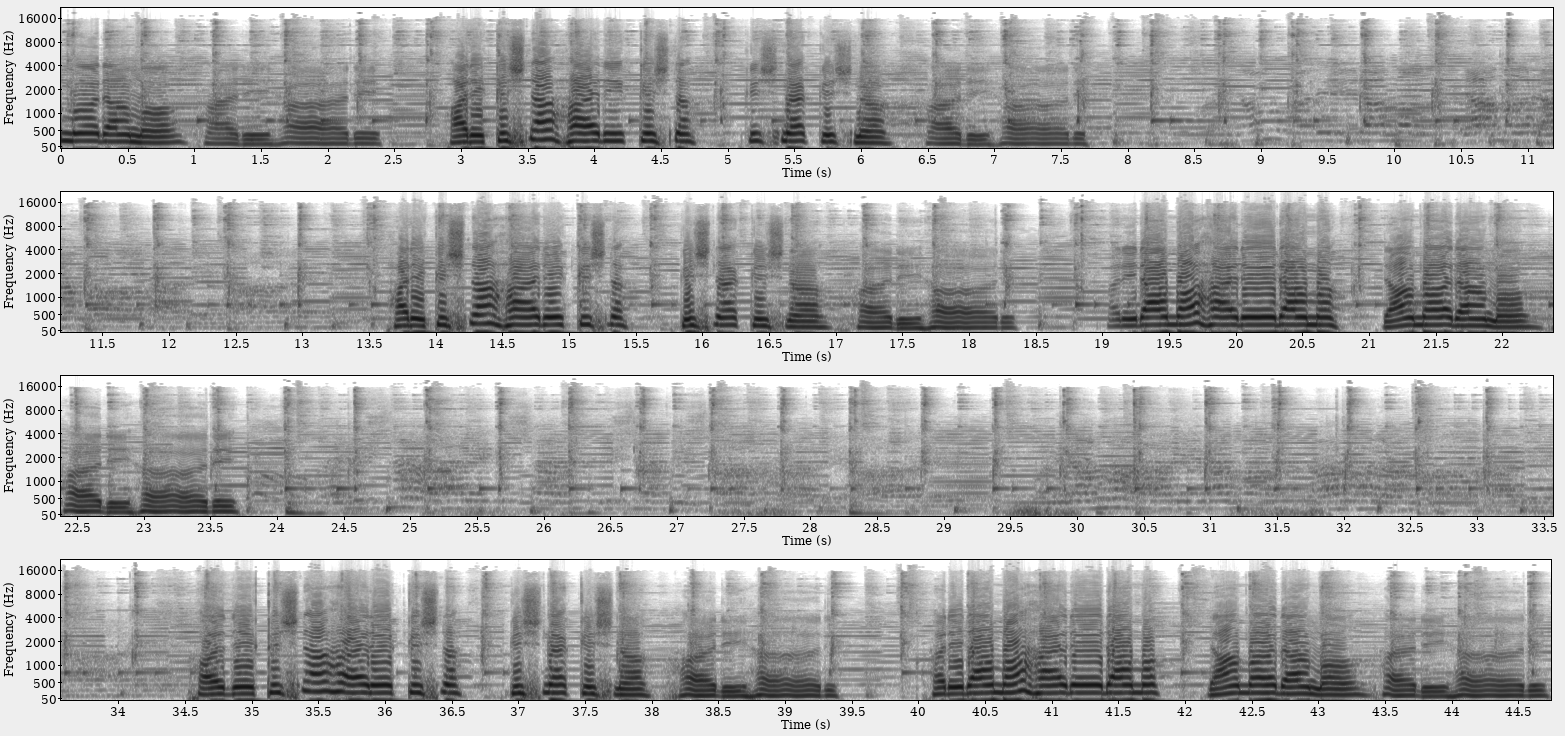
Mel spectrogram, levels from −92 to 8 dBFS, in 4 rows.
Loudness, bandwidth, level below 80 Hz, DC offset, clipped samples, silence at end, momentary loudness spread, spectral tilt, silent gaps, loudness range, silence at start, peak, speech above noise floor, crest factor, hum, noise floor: -7 LUFS; 16.5 kHz; -38 dBFS; under 0.1%; 2%; 0 s; 22 LU; -6 dB/octave; none; 19 LU; 0 s; 0 dBFS; 23 dB; 10 dB; none; -30 dBFS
